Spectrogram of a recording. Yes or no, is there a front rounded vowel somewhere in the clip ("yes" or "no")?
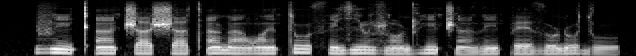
no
